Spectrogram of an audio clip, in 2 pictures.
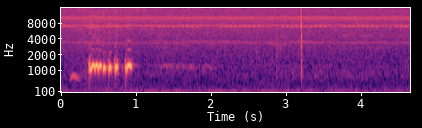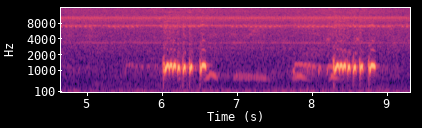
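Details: Wild local zebra dove giving long-running song: three loud bursts of rapid rolling coos, several seconds apart, with quieter coos and a sharp click in between.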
